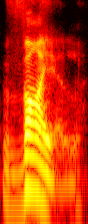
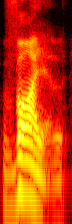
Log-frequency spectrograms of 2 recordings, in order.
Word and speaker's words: vile: So the way to pronounce vile, one is to make sure you've got a nice V sound.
